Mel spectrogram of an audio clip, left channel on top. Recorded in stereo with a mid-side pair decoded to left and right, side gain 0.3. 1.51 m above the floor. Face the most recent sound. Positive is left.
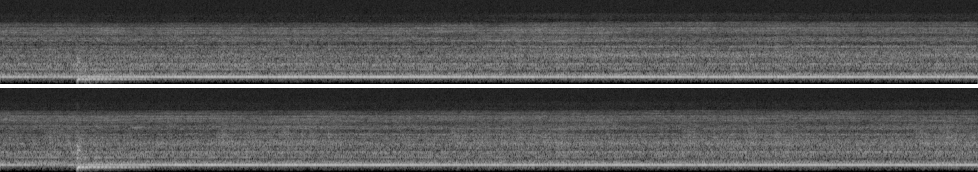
turn(degrees=-50)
